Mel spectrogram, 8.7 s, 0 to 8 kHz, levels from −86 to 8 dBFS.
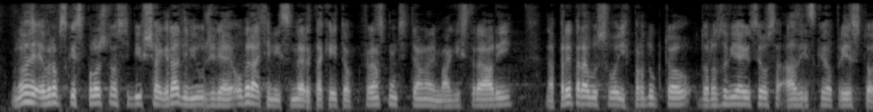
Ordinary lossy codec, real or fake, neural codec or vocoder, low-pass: MP3, 64 kbps; real; none; 7.2 kHz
